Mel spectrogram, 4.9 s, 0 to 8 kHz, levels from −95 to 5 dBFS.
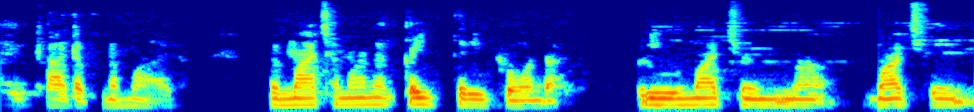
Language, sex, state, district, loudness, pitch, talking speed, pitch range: Garhwali, male, Uttarakhand, Uttarkashi, -22 LUFS, 125 Hz, 160 wpm, 120-130 Hz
